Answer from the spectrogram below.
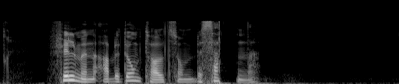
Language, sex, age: Norwegian, male, 32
